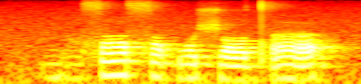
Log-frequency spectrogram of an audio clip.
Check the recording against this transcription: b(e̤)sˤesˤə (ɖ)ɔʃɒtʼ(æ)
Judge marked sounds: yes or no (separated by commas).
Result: yes, no, no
